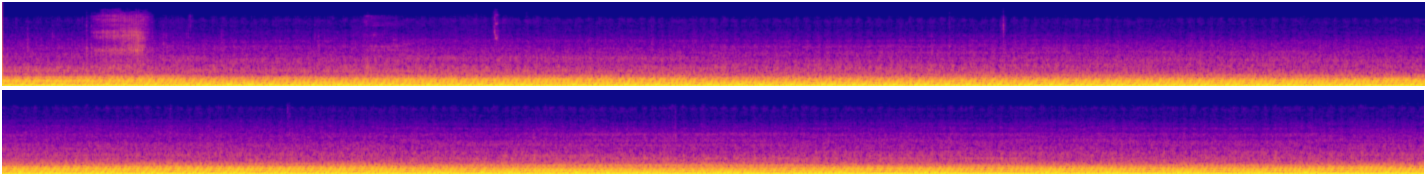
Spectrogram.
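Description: Lotus Esprit's four-cylinder engine idling steadily on choke, warming up after a cold start in freezing weather.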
